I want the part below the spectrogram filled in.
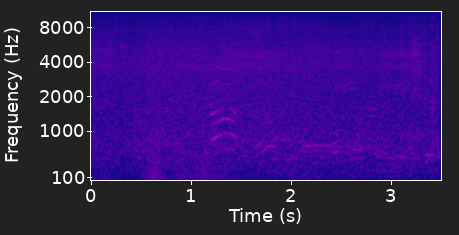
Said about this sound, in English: And the wind is really picking up now.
